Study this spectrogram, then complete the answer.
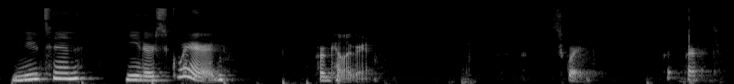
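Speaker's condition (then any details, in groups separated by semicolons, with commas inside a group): No condition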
